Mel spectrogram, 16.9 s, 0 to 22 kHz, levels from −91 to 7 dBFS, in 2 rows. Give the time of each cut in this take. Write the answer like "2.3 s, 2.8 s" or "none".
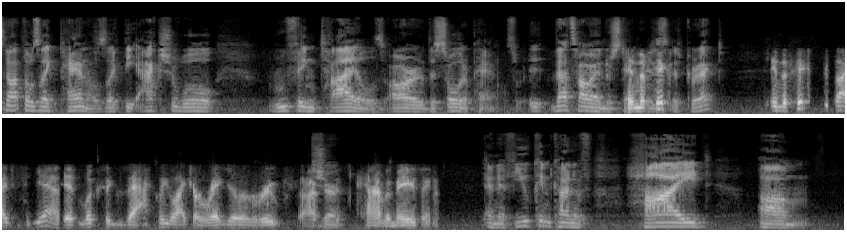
9.0 s, 13.3 s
